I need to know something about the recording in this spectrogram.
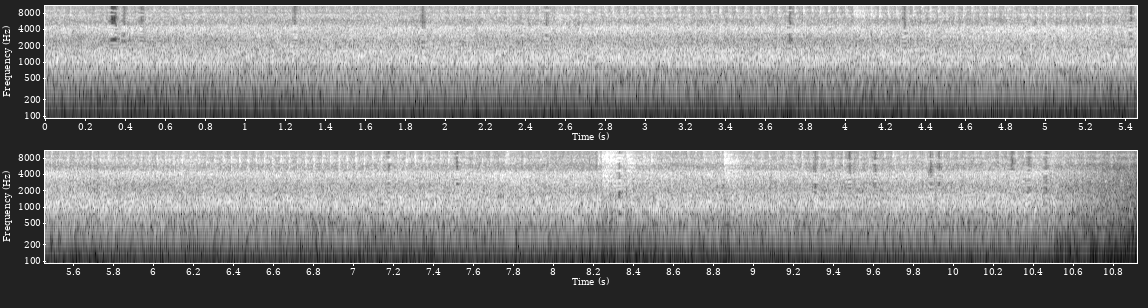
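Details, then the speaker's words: Briggs & Stratton engine on a Craftsman mower that sat about two years (leaves, insects in carb, locked drive wheels) starts after pull; steady, even run with no misses, knocks or surging, then winds down; sounds healthy, normal running. "Ceart go leor, fuaimeanna sí ceart go leor agus tá sin go maith"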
